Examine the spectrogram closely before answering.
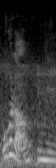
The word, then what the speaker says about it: oolong: The people, when they call these dry tea leaves the black dragon, so they made the local pronunciation is oolong. So later, when other people, other region follow them to make the oolong tea, the same way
